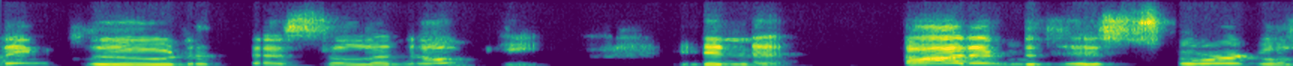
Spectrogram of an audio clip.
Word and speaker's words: Thessaloniki: Thessaloniki, but it used to be in the Bible, Thessalonica.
